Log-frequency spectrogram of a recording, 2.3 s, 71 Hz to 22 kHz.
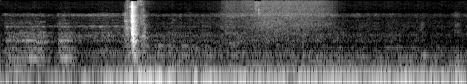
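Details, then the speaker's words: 2009-14 Ford F150 after column-to-console shifter conversion: low, uneven rumble that sags and surges, engine running rough and close to stalling with check engine light on. "we're going to disregard that the truck sounds like it's dying and it has a check engine light uh it's because it's dying and it has a check engine light"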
